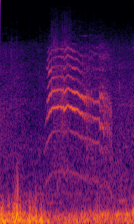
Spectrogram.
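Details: White tabby female cat, a hungry stray that had missed the people filming her, meowing loudly beside them: one drawn-out, harmonic-rich meow lasting nearly a second, steady then falling slightly at the end, over low background rumble.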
